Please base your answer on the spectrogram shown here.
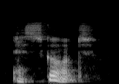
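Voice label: "escort", British English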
